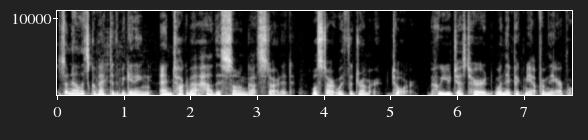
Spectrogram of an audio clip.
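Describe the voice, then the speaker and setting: Somewhat breathy and at a fairly quick pace, a man speaks with an American accent at a medium pitch and very wide pitch swings. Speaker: podcast host and music producer. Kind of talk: podcast narration.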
